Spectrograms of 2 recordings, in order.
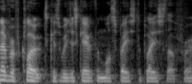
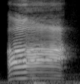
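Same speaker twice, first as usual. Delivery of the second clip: high loud anguished wail; frustrated cry; 10 semitones higher, 8 dB louder than usual. Real, not acted. Frustrated after misplay.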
